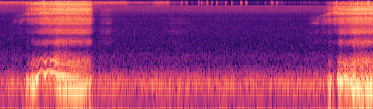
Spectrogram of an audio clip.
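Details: Beagle named Will sleeping with eyes half open and snoring; two rough, low, rumbling snore breaths about six seconds apart, with near silence between them.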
